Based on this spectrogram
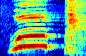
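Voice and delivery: high, loud whoop that breaks into a laugh; a sudden delighted yelp; sharp high whoop with a laugh; excited whoop. Retold or imitated. Antenna goes up, excited whoop.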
